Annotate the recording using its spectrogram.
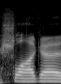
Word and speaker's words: Schlage: Schlage or Schlage is how we would say it in German.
